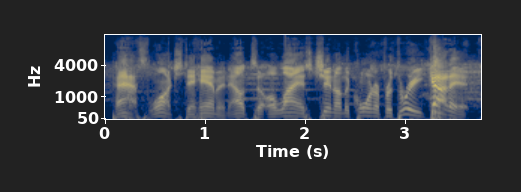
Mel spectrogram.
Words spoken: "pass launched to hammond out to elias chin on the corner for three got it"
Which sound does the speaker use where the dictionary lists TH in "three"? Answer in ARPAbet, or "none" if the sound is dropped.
TH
